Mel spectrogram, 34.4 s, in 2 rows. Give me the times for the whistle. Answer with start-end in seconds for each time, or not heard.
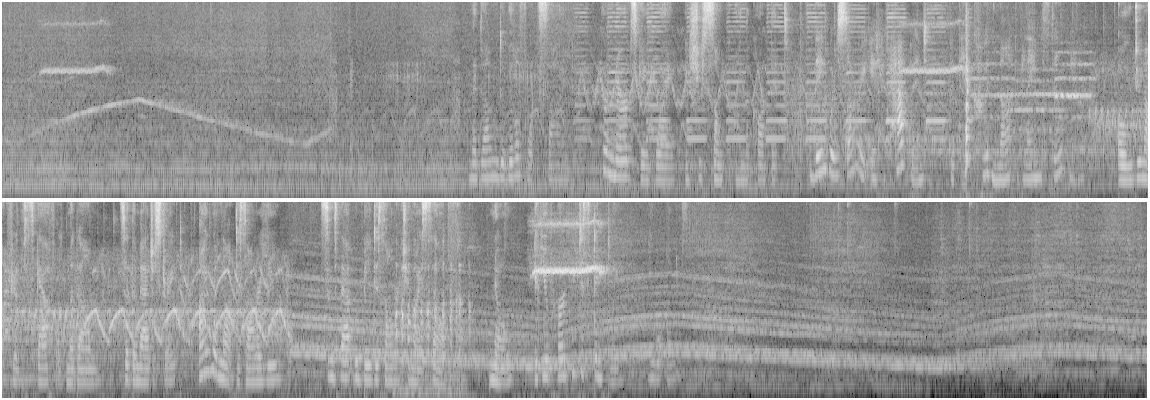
0.5-1.8, 13.6-14.4, 25.1-26.4.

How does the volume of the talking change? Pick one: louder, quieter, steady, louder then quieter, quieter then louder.
steady.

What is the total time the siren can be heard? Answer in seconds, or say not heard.
34 s.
